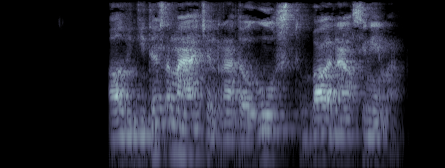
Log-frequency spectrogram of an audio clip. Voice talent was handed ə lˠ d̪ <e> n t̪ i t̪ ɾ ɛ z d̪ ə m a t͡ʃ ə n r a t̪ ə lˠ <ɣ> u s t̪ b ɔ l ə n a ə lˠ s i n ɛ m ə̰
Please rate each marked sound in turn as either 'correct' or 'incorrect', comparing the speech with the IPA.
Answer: incorrect, correct

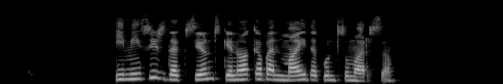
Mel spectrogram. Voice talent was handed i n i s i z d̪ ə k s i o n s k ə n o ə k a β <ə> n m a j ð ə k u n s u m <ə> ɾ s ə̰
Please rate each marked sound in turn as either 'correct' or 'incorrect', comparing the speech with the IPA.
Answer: correct, incorrect

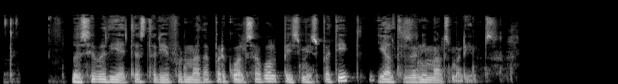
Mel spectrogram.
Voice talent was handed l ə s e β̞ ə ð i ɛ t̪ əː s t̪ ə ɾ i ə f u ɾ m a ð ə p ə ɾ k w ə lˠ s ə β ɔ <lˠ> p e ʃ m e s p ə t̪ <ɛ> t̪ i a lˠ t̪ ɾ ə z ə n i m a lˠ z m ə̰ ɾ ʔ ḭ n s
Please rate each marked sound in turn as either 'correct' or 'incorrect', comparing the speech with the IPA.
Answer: correct, incorrect

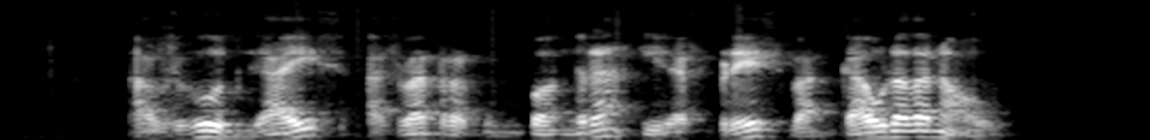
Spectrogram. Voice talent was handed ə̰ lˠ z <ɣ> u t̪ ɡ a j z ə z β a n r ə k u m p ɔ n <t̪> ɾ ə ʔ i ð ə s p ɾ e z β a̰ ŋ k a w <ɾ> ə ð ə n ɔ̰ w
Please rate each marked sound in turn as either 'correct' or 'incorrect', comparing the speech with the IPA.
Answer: correct, incorrect, correct

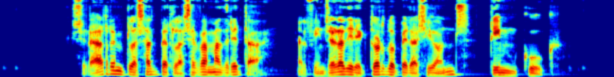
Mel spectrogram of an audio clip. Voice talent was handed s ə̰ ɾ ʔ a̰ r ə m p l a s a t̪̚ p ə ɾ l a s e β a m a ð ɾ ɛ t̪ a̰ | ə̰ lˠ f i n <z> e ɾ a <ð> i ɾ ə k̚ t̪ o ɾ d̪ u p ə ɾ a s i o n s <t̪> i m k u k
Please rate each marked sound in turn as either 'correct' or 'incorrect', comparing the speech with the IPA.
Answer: correct, correct, correct

